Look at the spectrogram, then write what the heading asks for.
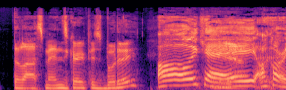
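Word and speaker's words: budoo: So indigenous slang for penis, which you heard at the last men's group, is budu.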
